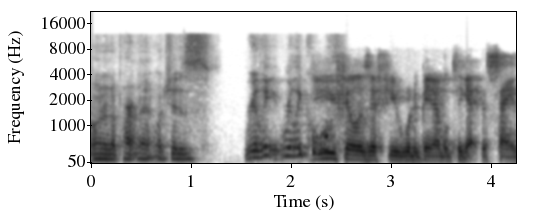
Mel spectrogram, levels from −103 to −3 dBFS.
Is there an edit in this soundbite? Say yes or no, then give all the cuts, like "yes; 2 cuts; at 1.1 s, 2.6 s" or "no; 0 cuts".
yes; 1 cut; at 2.3 s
